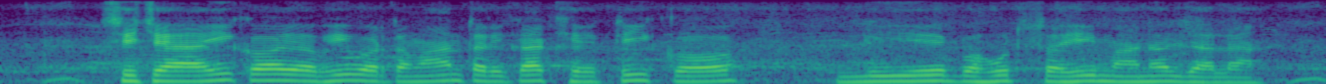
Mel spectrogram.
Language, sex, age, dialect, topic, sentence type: Bhojpuri, male, 25-30, Western, agriculture, statement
